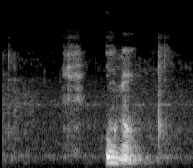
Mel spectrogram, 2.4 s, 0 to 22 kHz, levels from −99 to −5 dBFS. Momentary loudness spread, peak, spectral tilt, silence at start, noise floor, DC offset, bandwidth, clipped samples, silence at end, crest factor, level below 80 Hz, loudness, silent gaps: 23 LU; -4 dBFS; -7 dB/octave; 0.85 s; -60 dBFS; under 0.1%; 7.4 kHz; under 0.1%; 0.4 s; 20 dB; -74 dBFS; -20 LUFS; none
